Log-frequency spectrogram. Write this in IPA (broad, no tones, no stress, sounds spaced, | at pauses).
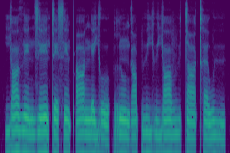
j ɒ ð ɛ̃ n z ɛ̃ t ɛ s ɛ̃ pʼ ɑ ŋ ɛ j o | r õ ɡ ɑ p ʉ j ʉ j ɒ β ʉ t ɑ kʰ ɐ w ʉ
